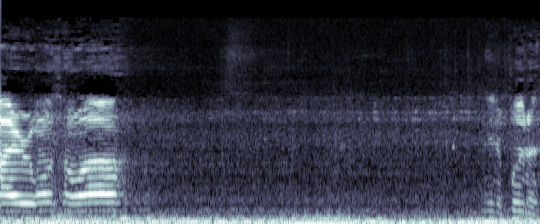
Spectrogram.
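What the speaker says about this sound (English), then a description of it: "When I got my throttle cable hooked up, it kind of hangs and idles high every once in a while" A car engine fitted with an Edelbrock carburetor, idling high because of a sticky throttle cable: a deep, steady low rumble throughout, with someone talking briefly over it at the start and end.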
